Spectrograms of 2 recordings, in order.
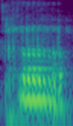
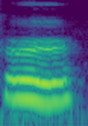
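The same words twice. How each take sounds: First: The R sound is rolled. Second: The R sound is plain, not rolled. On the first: The speaker calls it right. "it's like R. Like, you need to roll that R" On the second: The speaker calls it wrong. "it's not like R"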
